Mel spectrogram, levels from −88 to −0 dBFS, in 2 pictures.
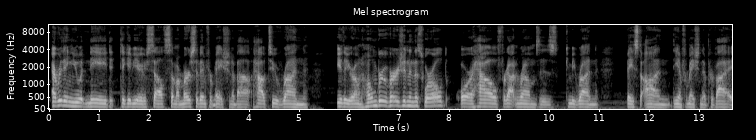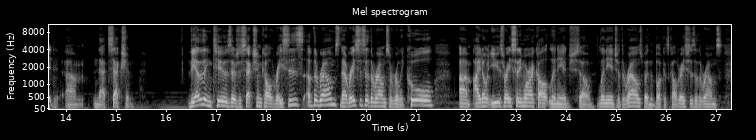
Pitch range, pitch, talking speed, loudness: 115-150 Hz, 125 Hz, 190 wpm, -29 LUFS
